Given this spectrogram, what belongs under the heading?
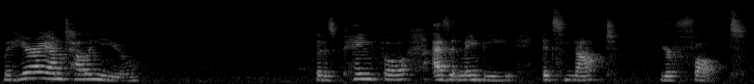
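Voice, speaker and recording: An actress playing a blunt, profane but caring young college friend. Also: female voice, medium pitch, fairly even intonation, slow pace, long pauses, fairly bright tone, echoey room, a little hiss or hum. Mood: earnest. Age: young adult.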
